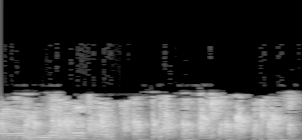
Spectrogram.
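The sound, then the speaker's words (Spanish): Clapping from a few people during a studio programme, loud and irregular, with separate hand claps breaking through after a voice at the start. “Esto, hombre, un aplauso para Angeluna.”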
